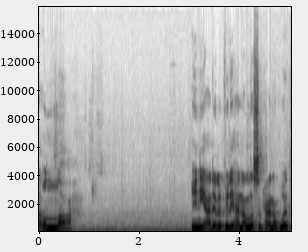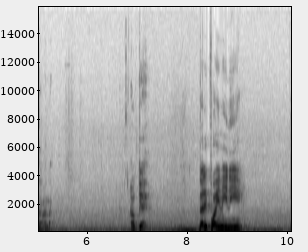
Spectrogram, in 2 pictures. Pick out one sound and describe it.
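An older man speaks calmly and clearly into a close microphone, in short phrases with pauses.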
